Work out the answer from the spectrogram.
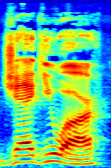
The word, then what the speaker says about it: jaguar: __ ] accent um with the second syllable sounding like the name of the band Gwar but then to further confuse you the Redcoats pronounce it Jaguar as in Spanish it's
